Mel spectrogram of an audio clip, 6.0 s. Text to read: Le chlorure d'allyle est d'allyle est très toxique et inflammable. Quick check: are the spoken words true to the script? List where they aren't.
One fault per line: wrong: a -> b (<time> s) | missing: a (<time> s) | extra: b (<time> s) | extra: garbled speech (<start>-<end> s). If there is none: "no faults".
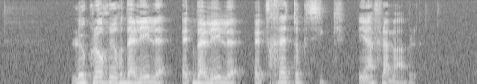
no faults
